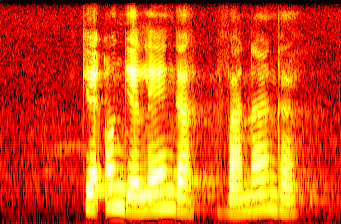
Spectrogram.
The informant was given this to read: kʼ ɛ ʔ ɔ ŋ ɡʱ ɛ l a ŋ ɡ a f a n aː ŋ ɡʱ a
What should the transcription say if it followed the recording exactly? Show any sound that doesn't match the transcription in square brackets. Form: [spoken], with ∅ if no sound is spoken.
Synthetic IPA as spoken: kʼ ɛ ʔ ɔ ŋ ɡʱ ɛ l [ɛ] ŋ ɡ a [v] a n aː ŋ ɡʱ a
